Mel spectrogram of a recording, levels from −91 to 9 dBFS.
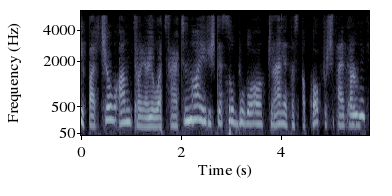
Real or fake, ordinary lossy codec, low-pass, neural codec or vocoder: fake; AAC, 24 kbps; 5.4 kHz; codec, 16 kHz, 0.5 kbps, FreqCodec, larger model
